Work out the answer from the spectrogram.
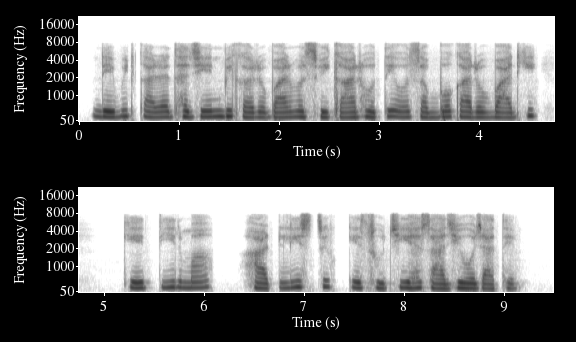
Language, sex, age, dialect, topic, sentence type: Chhattisgarhi, female, 18-24, Central, banking, statement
